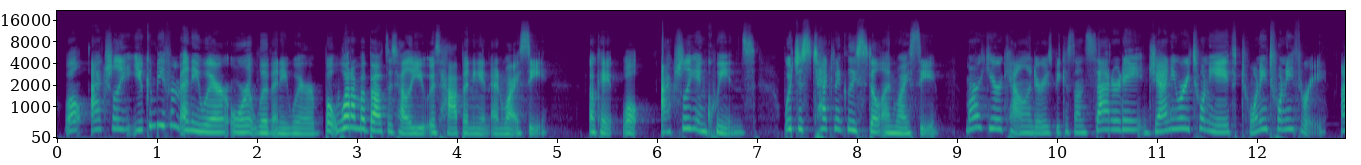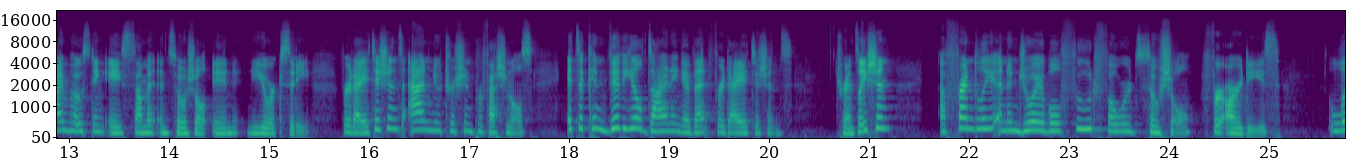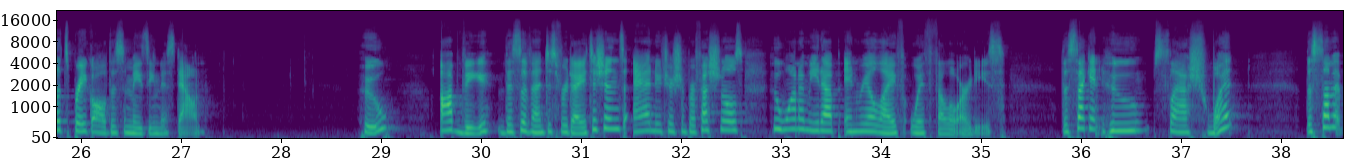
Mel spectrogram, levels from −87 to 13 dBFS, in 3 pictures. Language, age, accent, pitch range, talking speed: English, 10-29, American, 185-275 Hz, 165 wpm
